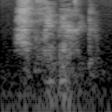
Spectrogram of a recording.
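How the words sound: It is said in a soft, deflated voice.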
